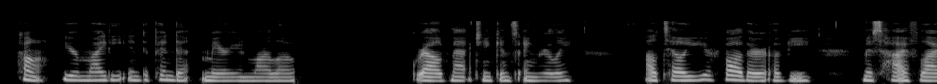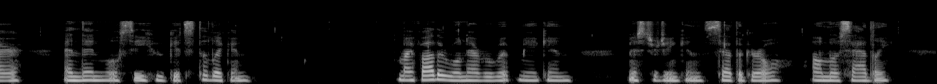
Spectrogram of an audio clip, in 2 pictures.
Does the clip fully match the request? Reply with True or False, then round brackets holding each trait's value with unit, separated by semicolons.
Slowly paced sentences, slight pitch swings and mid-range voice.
True (130 wpm; 1.7 semitones; 180 Hz)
